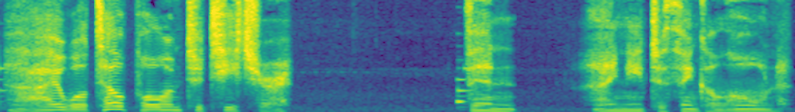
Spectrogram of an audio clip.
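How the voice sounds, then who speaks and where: A reserved wild boy in a video game. The voice is low and very slow, with earnest, halting, simple phrases. Faint music plays behind. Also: animated. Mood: earnest, determined. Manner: halting, clipped broken sentences.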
